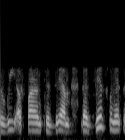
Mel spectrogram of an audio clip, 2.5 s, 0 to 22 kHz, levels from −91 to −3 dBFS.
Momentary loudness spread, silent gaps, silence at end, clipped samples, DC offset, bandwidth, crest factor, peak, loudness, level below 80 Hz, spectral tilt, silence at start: 4 LU; none; 0 s; under 0.1%; under 0.1%; 3.7 kHz; 16 dB; -22 dBFS; -37 LUFS; under -90 dBFS; -4 dB/octave; 0 s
